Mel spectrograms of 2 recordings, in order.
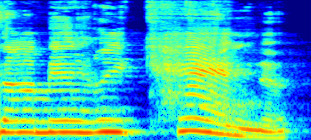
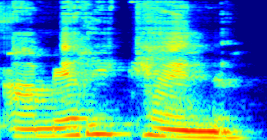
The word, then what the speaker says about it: américaine: to be je suis américaine, right? Same word, but now you have an E on the end, so you have to pronounce the N. Here it's américain. Here it's américaine. Américain, américaine. Excellent.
